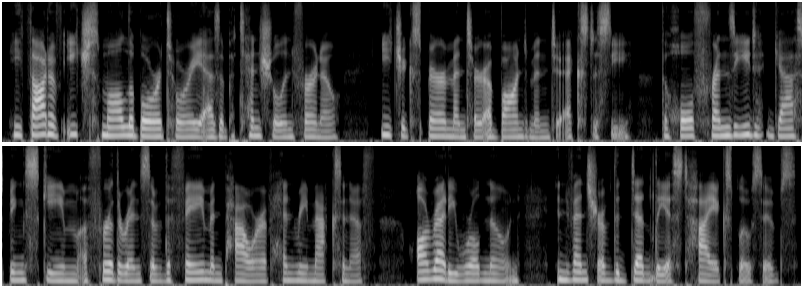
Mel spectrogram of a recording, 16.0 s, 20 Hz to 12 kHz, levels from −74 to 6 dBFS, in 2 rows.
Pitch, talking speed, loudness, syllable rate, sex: 175 Hz, 150 wpm, -20 LUFS, 5.2 syllables/s, female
